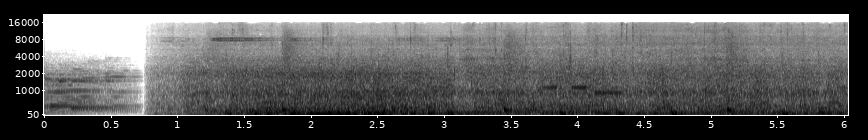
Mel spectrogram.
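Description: Background music fades out within the first second. There is then an abrupt cut to outdoor street noise, dominated by a deep rumble of wind buffeting the camera microphone as the camera is carried along.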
